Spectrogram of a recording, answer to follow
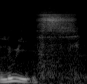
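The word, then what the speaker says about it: Louis: i used to be st luis luis what's with silent letters that's all i want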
